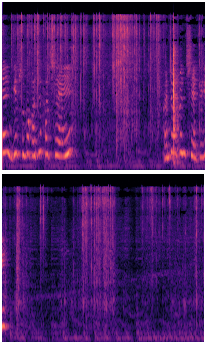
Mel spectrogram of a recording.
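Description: Crinkling and rustling of thin plastic packaging as small toy makeup pieces are handled, in short crackly bursts. A voice is heard at the start and again about three seconds in.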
